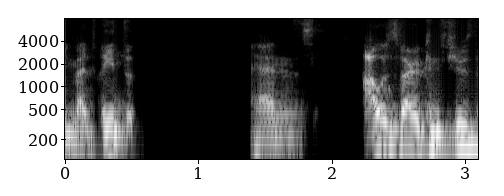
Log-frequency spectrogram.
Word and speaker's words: Madrid: And Madrid is pronounced as in English with the D, Madrid.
